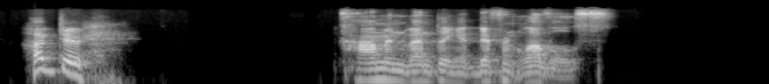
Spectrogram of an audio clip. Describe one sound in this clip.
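A man speaks calmly through a microphone, in short phrases.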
